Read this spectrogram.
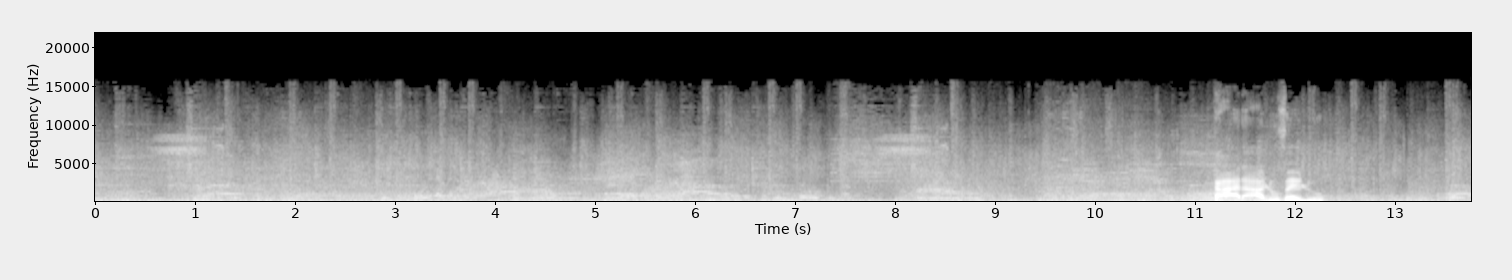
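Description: Blades whoosh and slash with game combat sounds.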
